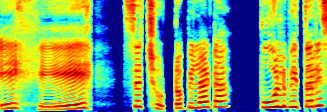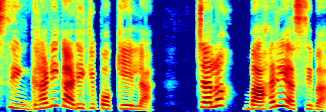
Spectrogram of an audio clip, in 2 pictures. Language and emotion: Odia, disgusted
